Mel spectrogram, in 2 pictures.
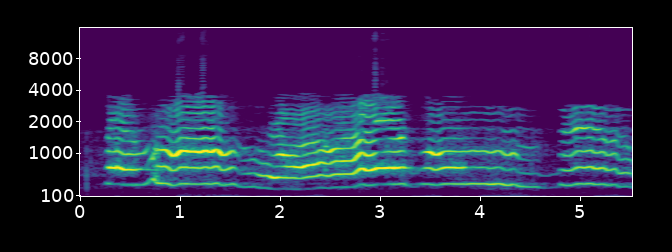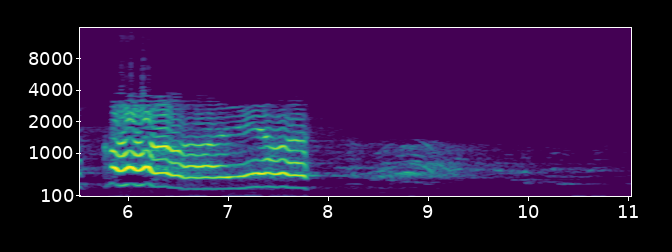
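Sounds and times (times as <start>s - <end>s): echo of chanted recitation: 0.0s - 11.0s.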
